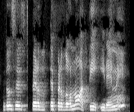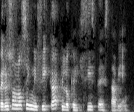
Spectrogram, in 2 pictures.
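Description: A woman hosting a podcast, talking in casual chat, emphatic and animated, often acting out her own words. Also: on the high side, moderate pace. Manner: emphatic and animated, quotes herself. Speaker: podcast host.

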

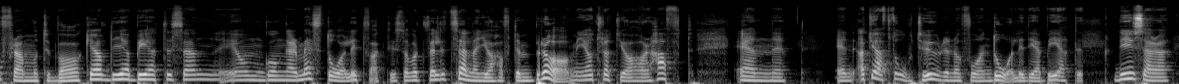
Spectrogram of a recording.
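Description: A woman's voice: mid-range voice, a little mellow. A young adult woman chatting casually about her own experiences, rambling with fillers and restarts. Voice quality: creaky. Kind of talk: casual personal storytelling.

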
